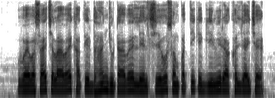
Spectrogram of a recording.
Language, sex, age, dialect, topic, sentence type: Maithili, male, 51-55, Eastern / Thethi, banking, statement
